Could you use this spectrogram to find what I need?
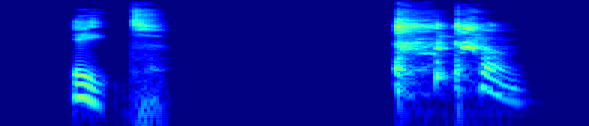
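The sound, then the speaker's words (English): Coughing left in a song recording: two quick, short coughs, a pause, then a longer, rougher throaty burst, with nothing else around them. “That cough is going to be in there.”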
